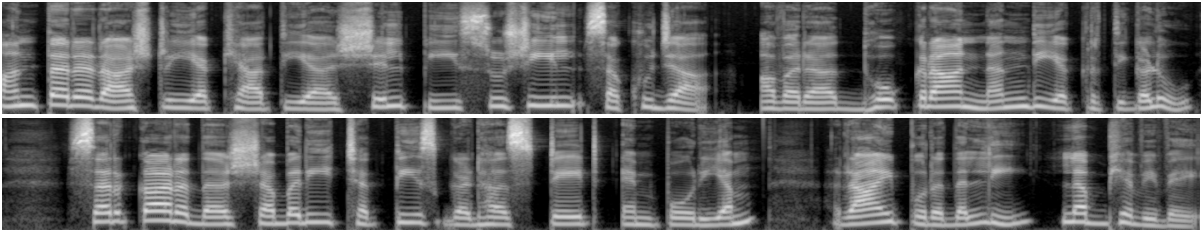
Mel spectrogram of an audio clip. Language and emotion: Kannada, neutral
